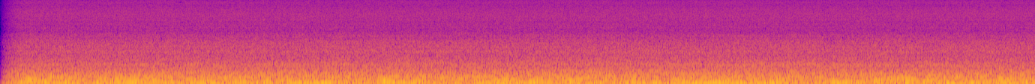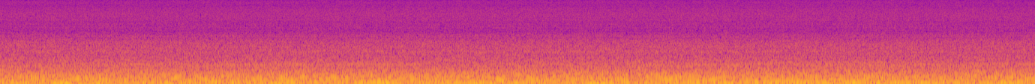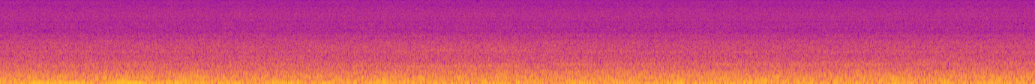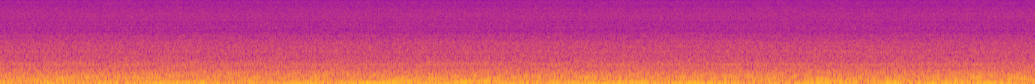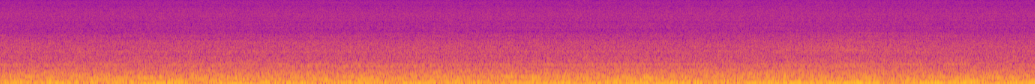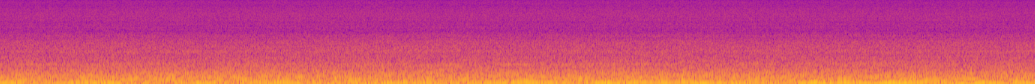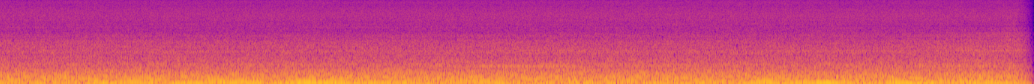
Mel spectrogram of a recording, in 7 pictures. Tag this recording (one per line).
sounddesign
surround
roomtone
